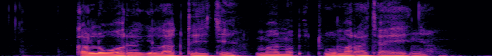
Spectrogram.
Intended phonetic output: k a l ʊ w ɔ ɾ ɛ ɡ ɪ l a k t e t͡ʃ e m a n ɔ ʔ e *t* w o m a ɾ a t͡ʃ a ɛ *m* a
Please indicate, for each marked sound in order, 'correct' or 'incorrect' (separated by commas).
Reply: correct, incorrect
